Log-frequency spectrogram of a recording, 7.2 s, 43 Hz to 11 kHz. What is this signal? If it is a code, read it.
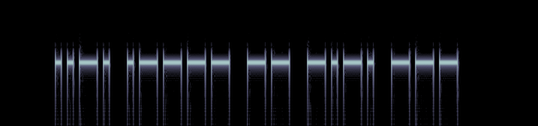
Morse code, heard as a keyed tone, about 15 wpm, 700 Hz. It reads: F1MCO
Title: DXCC-100 Call Signs - 5 Characters - Repeated 2x - 15wpm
